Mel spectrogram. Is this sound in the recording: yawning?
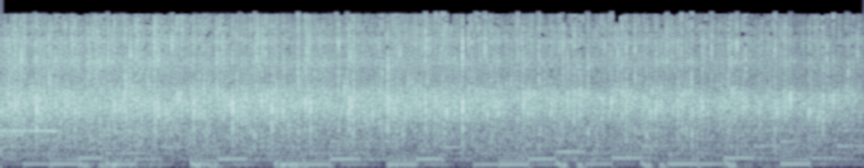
no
